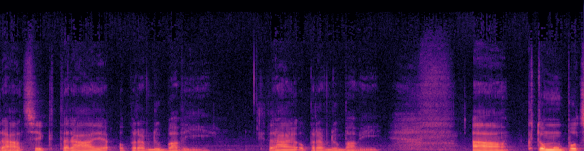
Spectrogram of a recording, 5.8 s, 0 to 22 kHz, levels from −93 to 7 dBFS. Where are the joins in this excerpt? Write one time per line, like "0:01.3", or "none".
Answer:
none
